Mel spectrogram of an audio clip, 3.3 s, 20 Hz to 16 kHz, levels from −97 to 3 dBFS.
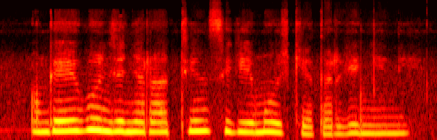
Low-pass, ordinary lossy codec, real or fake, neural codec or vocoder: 14.4 kHz; Opus, 16 kbps; real; none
